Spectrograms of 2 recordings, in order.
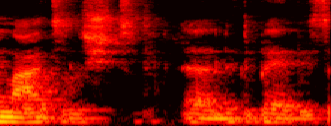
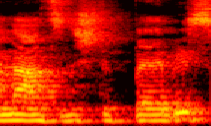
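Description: First: Each word of "My Delicious, Little Babies" set apart, lower and much softer; careful hushed "My Delicious, Little Babies"; spelled out slowly. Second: Quick, tossed-off channel name; fast run through the name; rushed channel name. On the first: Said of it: "okay, My Delicious Little Babies". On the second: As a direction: rattle it off fast. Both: Shown as a demonstration.

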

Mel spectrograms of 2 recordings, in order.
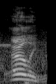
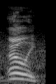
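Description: Both takes have the same delivery.

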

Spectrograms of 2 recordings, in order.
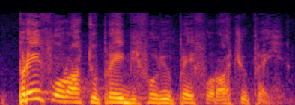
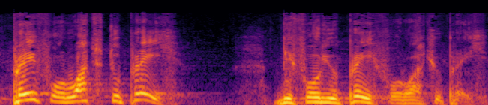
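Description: First: Rattled off fast as a tongue twister; fast tongue-twister delivery; quick first run. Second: Slowed down, each word placed; slow it down so they get it; deliberate slower take. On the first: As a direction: fire it off at speed. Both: Shown as a demonstration. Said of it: "I'm gonna say it slow now".

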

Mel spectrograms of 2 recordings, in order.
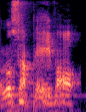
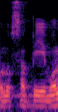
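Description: First: Louder exclamation. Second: Said in the usual way. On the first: Real, not acted. Repeats phrase, last one shouted.

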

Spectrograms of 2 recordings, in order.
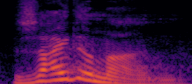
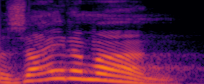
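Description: First: Said in the usual way. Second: Loud, high call with a falling end. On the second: Acted. Man calling his old friend from a train window, calling out. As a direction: shout the name out to a friend. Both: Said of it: "Yuska called out the window".

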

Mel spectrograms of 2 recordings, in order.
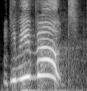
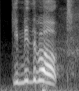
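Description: First: Higher, urgent cry; frantic demand. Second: Said in the usual way. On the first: Real, not acted. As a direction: demand it desperately. Frantic for escape boat.

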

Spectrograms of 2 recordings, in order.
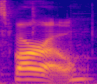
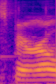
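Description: First: "sparrow" with an open AH, SPAR-oh. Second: "sparrow" with the bird's vowel. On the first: Streamer giving own version of the name, "sparrow" said SPAR-oh. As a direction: say "sparrow" with a first syllable like "spar". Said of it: "I think it's pronounced sparrow". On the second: Streamer reading a viewer's version, "sparrow" said like the bird. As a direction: say "sparrow" as SPAIR-oh. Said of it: "Thought it was pronounced sparrow like the bird". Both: Shown as a demonstration.

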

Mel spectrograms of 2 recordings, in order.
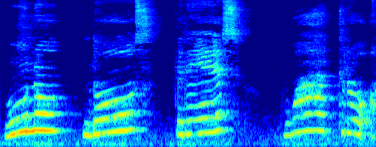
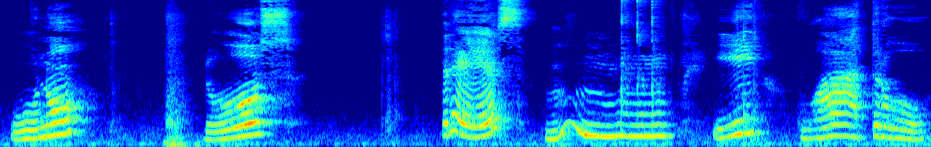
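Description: First: Higher-pitched count without long gaps; brisk recount. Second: Drawn-out numbers, pausing after each; slow teaching count. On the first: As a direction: run through the numbers in one steady series. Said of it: "How many is cuatro?". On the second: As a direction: count out one at a time with long gaps. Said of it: "Let's count them en español". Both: Shown as a demonstration.

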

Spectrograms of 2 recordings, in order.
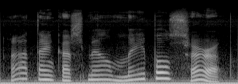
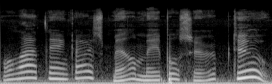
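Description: First: High-pitched little mole voice; Papa Mole. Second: Mama Mole. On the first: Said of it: "turned to Mama Mole and said". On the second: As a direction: play the mama mole, pitched way up. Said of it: "Mama Mole said". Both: Acted.

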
